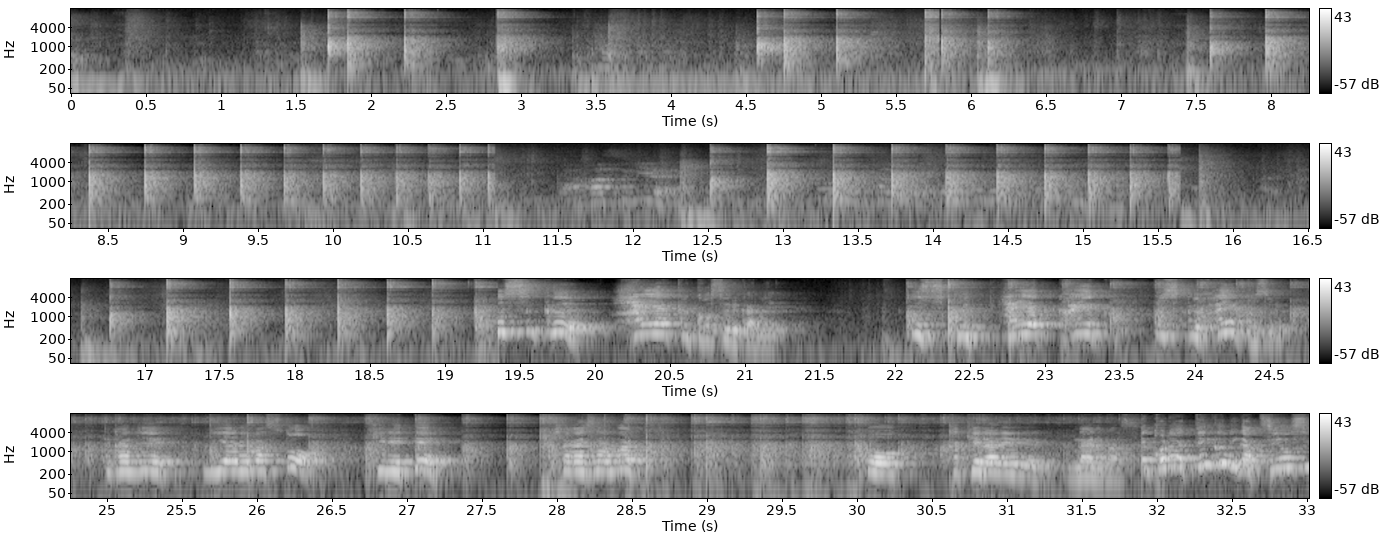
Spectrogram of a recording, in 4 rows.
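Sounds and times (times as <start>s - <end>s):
ball bouncing on table: 1.6s - 3.3s, 4.4s - 6.4s, 7.4s - 11.1s, 12.3s - 15.9s, 16.6s - 19.4s, 22.0s - 31.6s
ball clicking off racket: 7.6s - 11.1s.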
